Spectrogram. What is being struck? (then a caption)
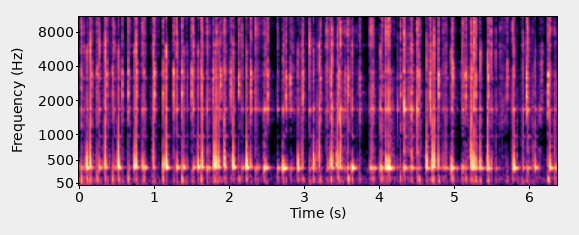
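Aluminum drink can. A green aluminum beverage can is held close to the microphone while fingernails rapidly tap and scratch its lid rim and sides. The result is a dense run of quick, rattly metallic taps with a hollow ring around 360 Hz and bright, crisp highs.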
